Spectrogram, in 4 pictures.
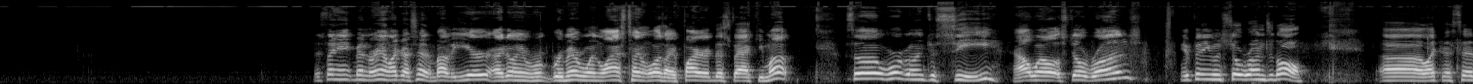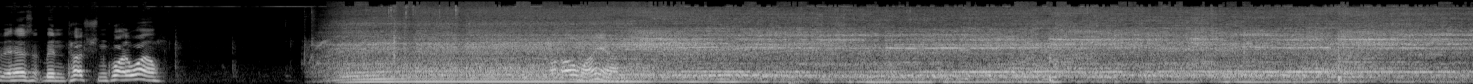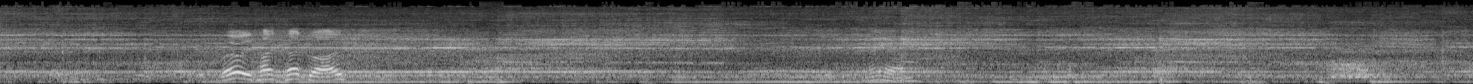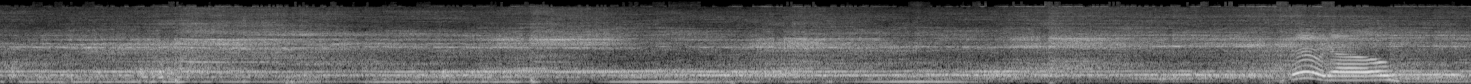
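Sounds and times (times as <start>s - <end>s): upright vacuum motor whine: 17.7s - 58.9s.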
